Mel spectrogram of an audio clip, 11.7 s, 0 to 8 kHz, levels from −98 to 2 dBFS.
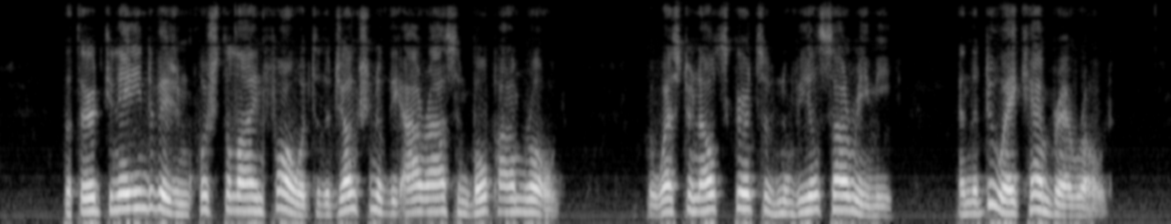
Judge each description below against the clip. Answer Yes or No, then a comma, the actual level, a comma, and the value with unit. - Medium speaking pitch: Yes, medium, 175 Hz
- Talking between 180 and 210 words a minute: No, average, 150 wpm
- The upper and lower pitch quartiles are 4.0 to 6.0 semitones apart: Yes, average, 4.4 semitones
